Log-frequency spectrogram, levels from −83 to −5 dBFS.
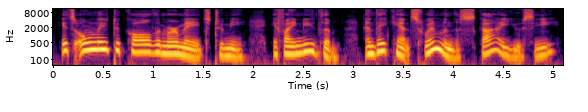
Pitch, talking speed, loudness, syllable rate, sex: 185 Hz, 245 wpm, -17 LUFS, 5.2 syllables/s, female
